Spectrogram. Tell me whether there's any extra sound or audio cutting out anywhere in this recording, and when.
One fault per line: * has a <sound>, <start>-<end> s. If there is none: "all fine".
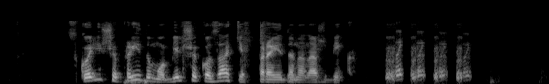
* has a laugh, 3.9-4.7 s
